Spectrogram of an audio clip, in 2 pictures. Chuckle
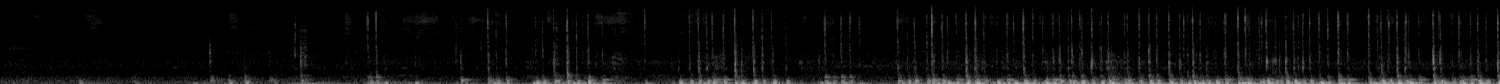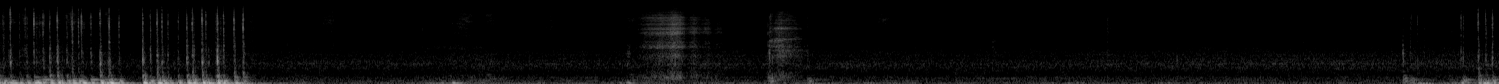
21.4 23.1

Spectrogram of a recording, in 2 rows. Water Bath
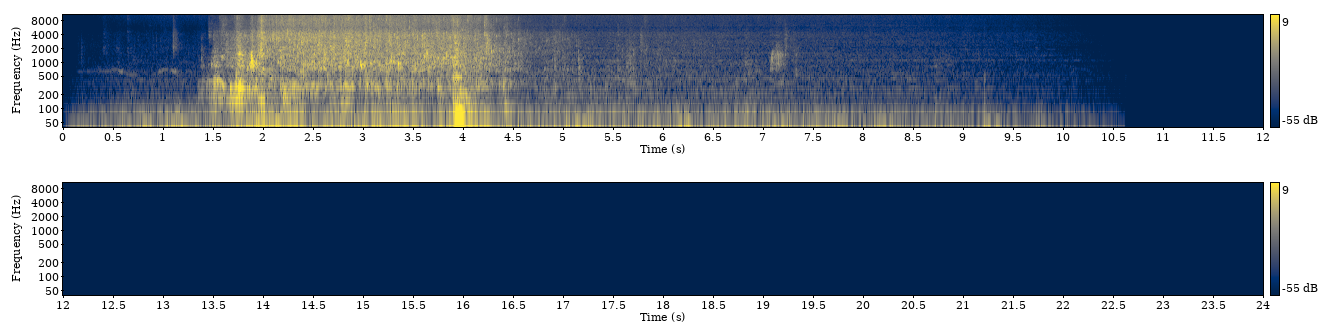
1.4 7.8

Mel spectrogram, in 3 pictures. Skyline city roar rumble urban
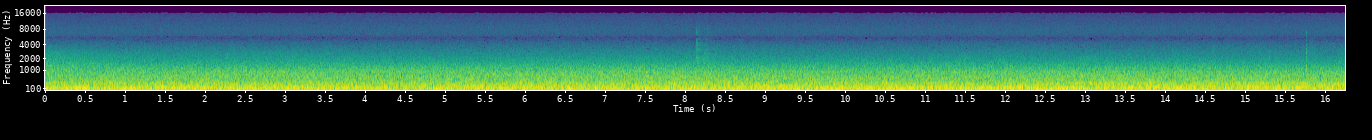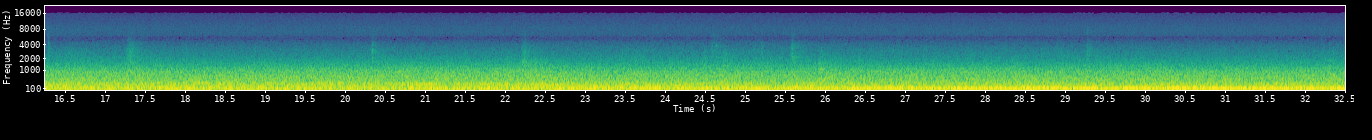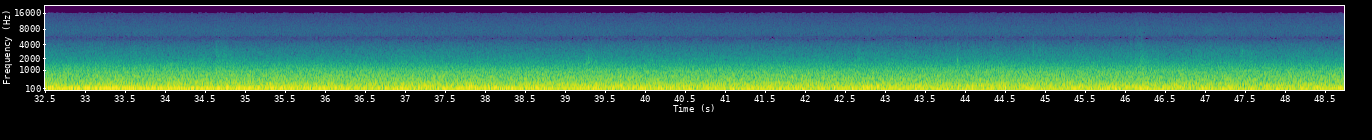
0.0 8.0

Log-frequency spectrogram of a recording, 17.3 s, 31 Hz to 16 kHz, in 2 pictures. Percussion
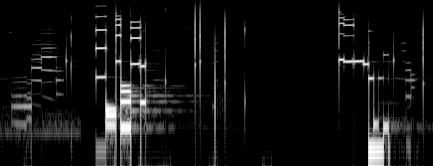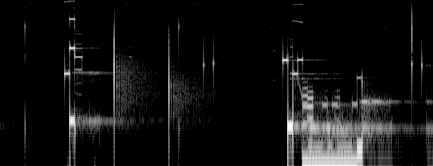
10.9 13.0

